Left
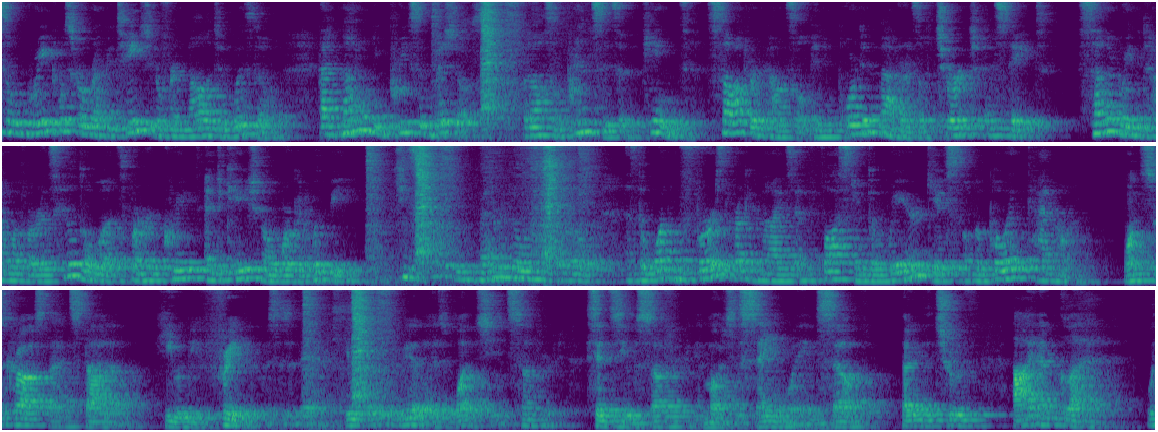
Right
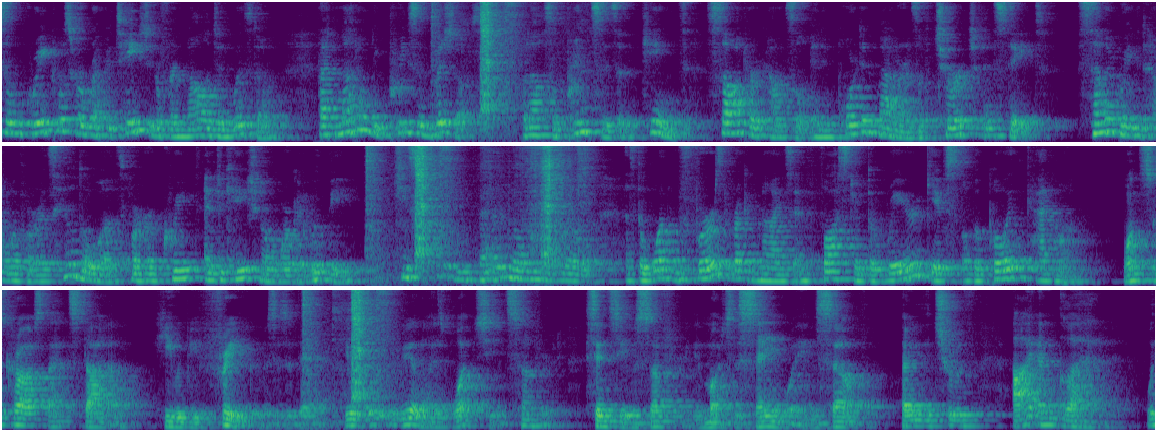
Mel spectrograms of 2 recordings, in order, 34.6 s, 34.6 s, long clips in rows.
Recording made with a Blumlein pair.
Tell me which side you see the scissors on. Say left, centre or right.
right.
